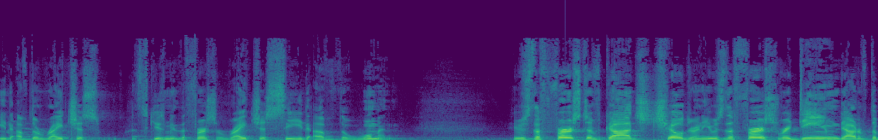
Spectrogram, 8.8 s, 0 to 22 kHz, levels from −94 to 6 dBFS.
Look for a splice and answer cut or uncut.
cut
